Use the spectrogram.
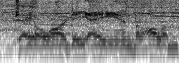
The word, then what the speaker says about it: Jordan: Charleston told me that it was a Welsh pronunciation that the Welsh did not want to be confused with the Irish so they took the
